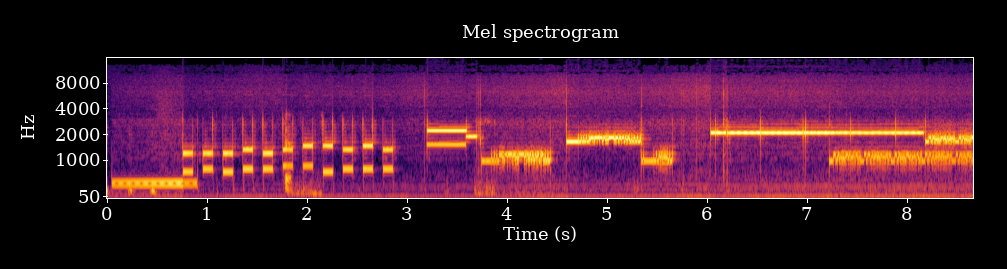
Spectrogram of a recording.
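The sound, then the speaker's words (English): A dial-up modem connects: a quick run of about ten touch-tone dialing beeps, then shrill handshake tones, warbling squeals and hissing static bursts, loud with no voices. “Dial-up modem. It's that yes, is a dial-up modem.”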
